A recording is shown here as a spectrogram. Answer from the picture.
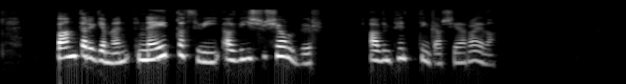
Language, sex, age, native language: Icelandic, female, 20-29, Icelandic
